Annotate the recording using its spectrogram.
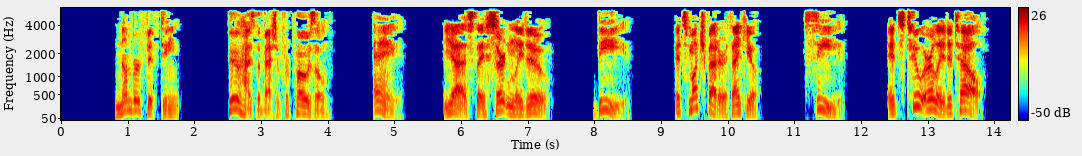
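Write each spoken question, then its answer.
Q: Who has the better proposal?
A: C: It's too early to tell.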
